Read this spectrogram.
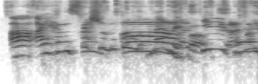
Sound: none

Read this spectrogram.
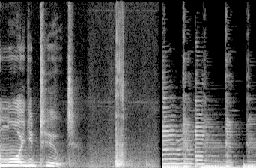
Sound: toots with mouth

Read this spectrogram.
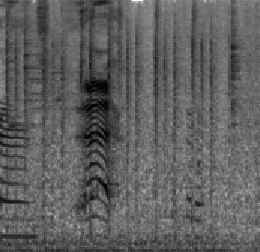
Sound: groans

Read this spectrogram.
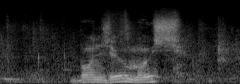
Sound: speaks French

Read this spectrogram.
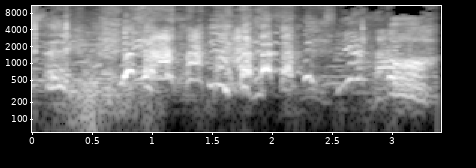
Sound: laughing

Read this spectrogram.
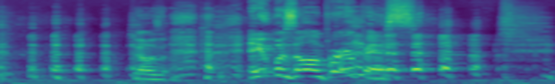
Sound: laughing; laughs

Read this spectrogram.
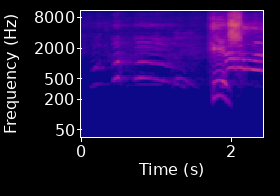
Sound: congregation cheering

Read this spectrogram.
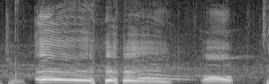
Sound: audience applauds

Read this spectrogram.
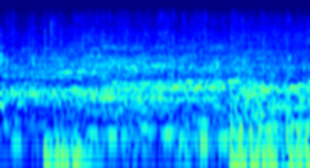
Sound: applause and cheering cont

